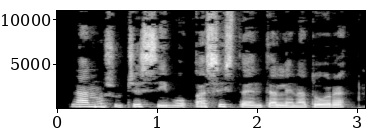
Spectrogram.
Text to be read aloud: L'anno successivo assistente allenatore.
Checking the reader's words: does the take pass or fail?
pass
